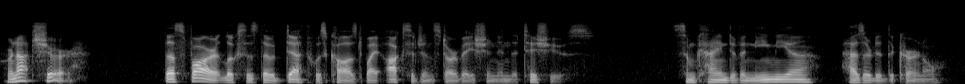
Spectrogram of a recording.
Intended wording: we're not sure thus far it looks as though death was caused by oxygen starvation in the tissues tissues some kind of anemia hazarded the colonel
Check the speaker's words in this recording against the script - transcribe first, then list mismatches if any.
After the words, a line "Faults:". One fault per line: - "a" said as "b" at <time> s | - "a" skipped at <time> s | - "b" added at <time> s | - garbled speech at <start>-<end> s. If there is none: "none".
we're not sure thus far it looks as though death was caused by oxygen starvation in the tissues some kind of anemia hazarded the colonel
Faults:
- "tissues" skipped at 6.0 s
